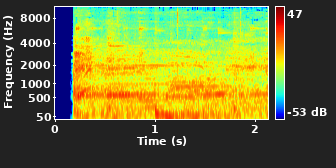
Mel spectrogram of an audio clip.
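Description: Live rock band music played through a concert sound system: a steady held chord with a deep kick-drum thump that drops in pitch about a second in.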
